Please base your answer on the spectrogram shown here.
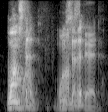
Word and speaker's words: Wamsted: how do you see your last name jay wamstead i said it right yeah uh an educator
